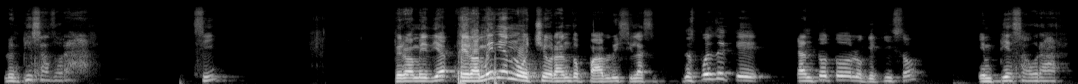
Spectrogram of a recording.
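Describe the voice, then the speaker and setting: A male preacher with a Mexican accent, delivering a sermon as animated storytelling full of rhetorical questions. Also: a little high, normal speed, pauses often.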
